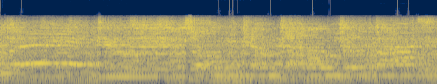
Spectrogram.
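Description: A live folk band playing a traditional song on electric bass and acoustic guitar, with voices singing loudly, some of it close to shouting, in a reverberant hall.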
